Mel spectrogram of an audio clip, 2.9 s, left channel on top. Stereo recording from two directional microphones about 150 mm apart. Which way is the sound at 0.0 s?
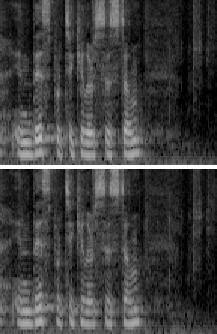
Centre (ahead or behind).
